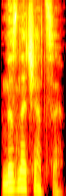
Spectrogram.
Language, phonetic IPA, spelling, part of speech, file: Russian, [nəznɐˈt͡ɕat͡sːə], назначаться, verb, Ru-назначаться.ogg
- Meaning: passive of назнача́ть (naznačátʹ)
